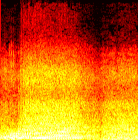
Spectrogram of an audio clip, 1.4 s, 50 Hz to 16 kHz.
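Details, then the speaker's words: Honda TMX 125 single after valve clearance adjustment: smooth, even rev with a clean rising note and no tapping or rattle from the top end; the earlier noisy loose-clearance ticking is gone, healthy engine. "So ayan oh tumahimik na ho no."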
